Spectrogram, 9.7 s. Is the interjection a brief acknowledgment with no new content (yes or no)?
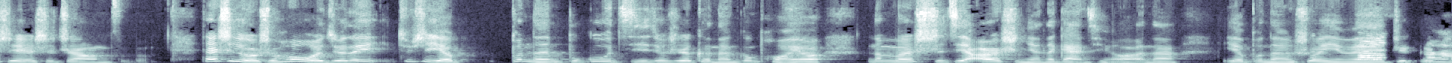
no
